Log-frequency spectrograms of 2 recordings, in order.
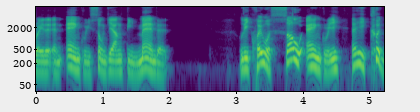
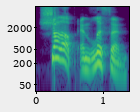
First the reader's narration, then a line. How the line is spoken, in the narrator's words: Song Jiang shouted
